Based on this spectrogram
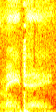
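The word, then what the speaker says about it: m'aidez: It comes from the French term Medeis, which is pronounced Mayday and means help me.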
